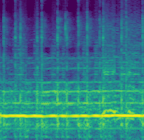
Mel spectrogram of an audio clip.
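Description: Film title music: a steady held tone over a fast, even percussive beat.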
